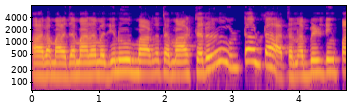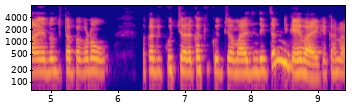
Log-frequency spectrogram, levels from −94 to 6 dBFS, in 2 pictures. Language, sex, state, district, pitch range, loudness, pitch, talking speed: Garhwali, male, Uttarakhand, Tehri Garhwal, 165-195 Hz, -13 LUFS, 180 Hz, 190 wpm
